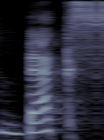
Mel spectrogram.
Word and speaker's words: Bex: So on Twitter, I myself am at Bex. I tell people who are above the age of 18 that Bex rhymes with sex.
